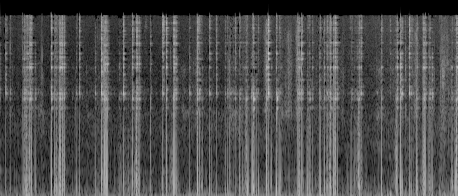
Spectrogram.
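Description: Fingertips and nails tap and scratch the embossed relief surface of a hollow gold metal genie lamp. It makes a quick run of bright, clicky metallic taps mixed with dry scratching rasps, each tap dying away almost at once over a faint low hollow body.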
